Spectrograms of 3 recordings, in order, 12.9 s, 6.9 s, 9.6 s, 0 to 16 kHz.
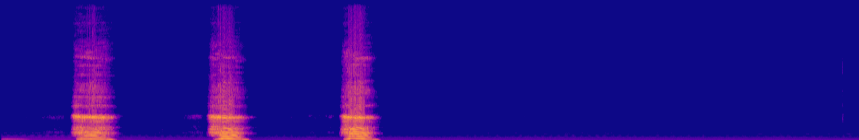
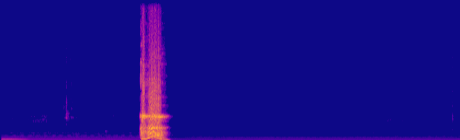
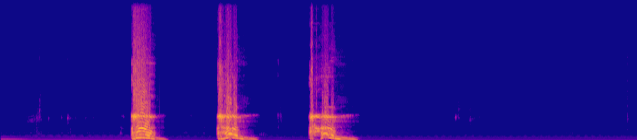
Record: exhalation_length: 12.9 s
exhalation_amplitude: 32203
exhalation_signal_mean_std_ratio: 0.29
cough_length: 6.9 s
cough_amplitude: 32768
cough_signal_mean_std_ratio: 0.2
three_cough_length: 9.6 s
three_cough_amplitude: 32768
three_cough_signal_mean_std_ratio: 0.33
survey_phase: alpha (2021-03-01 to 2021-08-12)
age: 65+
gender: Female
wearing_mask: 'No'
symptom_none: true
smoker_status: Never smoked
respiratory_condition_asthma: false
respiratory_condition_other: false
recruitment_source: REACT
submission_delay: 6 days
covid_test_result: Negative
covid_test_method: RT-qPCR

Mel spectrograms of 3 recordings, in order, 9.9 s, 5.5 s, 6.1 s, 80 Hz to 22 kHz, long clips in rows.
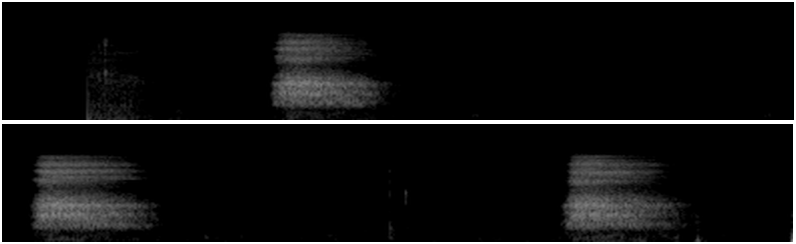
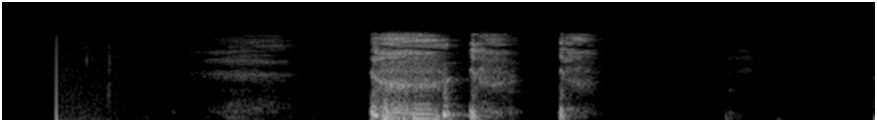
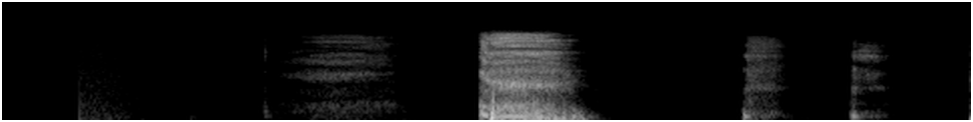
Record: exhalation_length: 9.9 s
exhalation_amplitude: 1448
exhalation_signal_mean_std_ratio: 0.33
three_cough_length: 5.5 s
three_cough_amplitude: 6851
three_cough_signal_mean_std_ratio: 0.28
cough_length: 6.1 s
cough_amplitude: 16838
cough_signal_mean_std_ratio: 0.23
survey_phase: beta (2021-08-13 to 2022-03-07)
age: 18-44
gender: Female
wearing_mask: 'No'
symptom_cough_any: true
symptom_sore_throat: true
symptom_headache: true
smoker_status: Never smoked
respiratory_condition_asthma: false
respiratory_condition_other: false
recruitment_source: Test and Trace
submission_delay: 0 days
covid_test_result: Positive
covid_test_method: LFT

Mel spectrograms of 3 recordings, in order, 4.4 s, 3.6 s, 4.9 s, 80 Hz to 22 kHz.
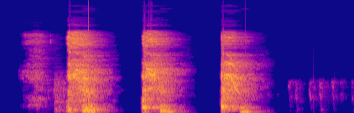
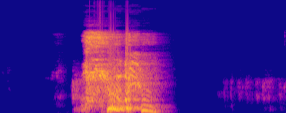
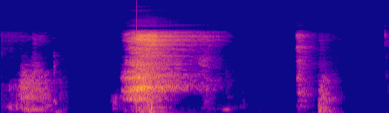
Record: three_cough_length: 4.4 s
three_cough_amplitude: 32009
three_cough_signal_mean_std_ratio: 0.44
cough_length: 3.6 s
cough_amplitude: 32768
cough_signal_mean_std_ratio: 0.42
exhalation_length: 4.9 s
exhalation_amplitude: 21874
exhalation_signal_mean_std_ratio: 0.31
survey_phase: alpha (2021-03-01 to 2021-08-12)
age: 45-64
gender: Male
wearing_mask: 'No'
symptom_none: true
smoker_status: Ex-smoker
respiratory_condition_asthma: false
respiratory_condition_other: false
recruitment_source: REACT
submission_delay: 4 days
covid_test_result: Negative
covid_test_method: RT-qPCR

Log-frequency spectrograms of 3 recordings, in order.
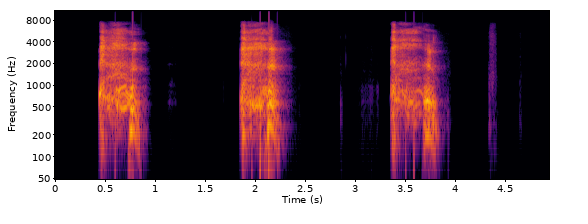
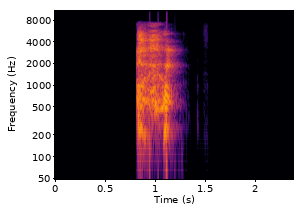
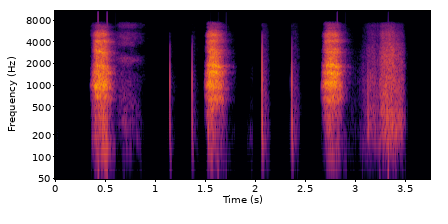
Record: three_cough_length: 4.9 s
three_cough_amplitude: 32768
three_cough_signal_mean_std_ratio: 0.39
cough_length: 2.4 s
cough_amplitude: 32768
cough_signal_mean_std_ratio: 0.31
exhalation_length: 3.8 s
exhalation_amplitude: 32767
exhalation_signal_mean_std_ratio: 0.32
survey_phase: beta (2021-08-13 to 2022-03-07)
age: 45-64
gender: Female
wearing_mask: 'No'
symptom_none: true
smoker_status: Ex-smoker
respiratory_condition_asthma: false
respiratory_condition_other: false
recruitment_source: REACT
submission_delay: 1 day
covid_test_result: Negative
covid_test_method: RT-qPCR
influenza_a_test_result: Unknown/Void
influenza_b_test_result: Unknown/Void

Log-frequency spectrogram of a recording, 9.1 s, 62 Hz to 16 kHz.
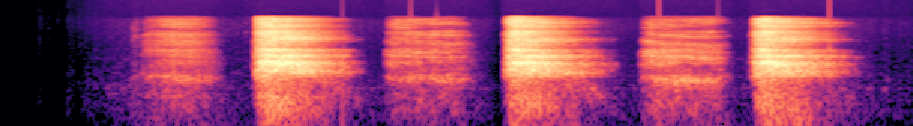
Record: exhalation_length: 9.1 s
exhalation_amplitude: 9678
exhalation_signal_mean_std_ratio: 0.39
survey_phase: beta (2021-08-13 to 2022-03-07)
age: 18-44
gender: Male
wearing_mask: 'No'
symptom_none: true
smoker_status: Never smoked
respiratory_condition_asthma: false
respiratory_condition_other: false
recruitment_source: REACT
submission_delay: 3 days
covid_test_result: Negative
covid_test_method: RT-qPCR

